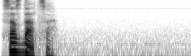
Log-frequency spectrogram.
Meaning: 1. to form, to be created 2. passive of созда́ть (sozdátʹ)
- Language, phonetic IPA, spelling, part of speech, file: Russian, [sɐzˈdat͡sːə], создаться, verb, Ru-создаться.ogg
